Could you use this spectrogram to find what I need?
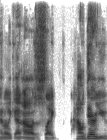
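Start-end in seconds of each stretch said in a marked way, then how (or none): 1.4-2.2 play-acted indignant, scandalized, outraged tone. Retelling a reply to a friend who did the same: retelling own outraged reply. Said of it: "so I'm triggered".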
